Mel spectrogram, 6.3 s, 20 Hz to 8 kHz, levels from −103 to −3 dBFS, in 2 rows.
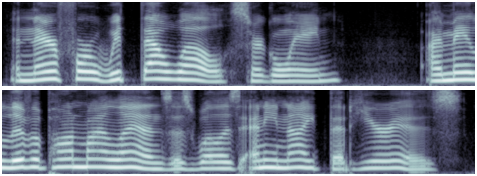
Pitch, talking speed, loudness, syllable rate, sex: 235 Hz, 200 wpm, -17 LUFS, 5.2 syllables/s, female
